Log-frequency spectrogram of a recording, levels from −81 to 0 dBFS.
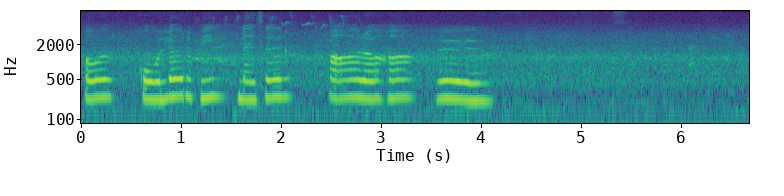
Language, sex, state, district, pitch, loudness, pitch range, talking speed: Hindi, female, Rajasthan, Jaipur, 240 Hz, -16 LUFS, 235-250 Hz, 65 wpm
